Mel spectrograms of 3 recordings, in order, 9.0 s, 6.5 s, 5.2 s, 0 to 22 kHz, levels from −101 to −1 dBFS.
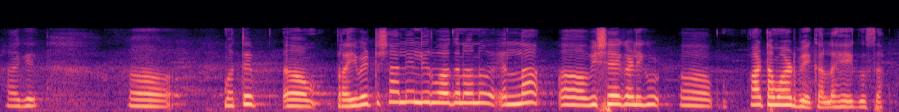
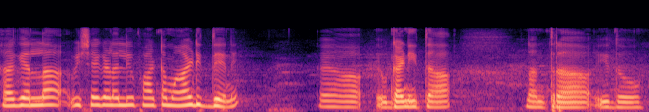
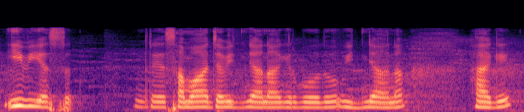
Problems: none marked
